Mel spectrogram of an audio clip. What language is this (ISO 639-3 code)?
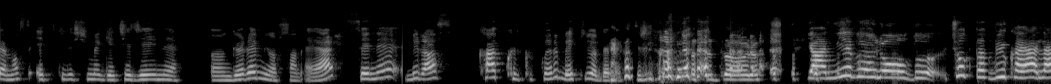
tur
